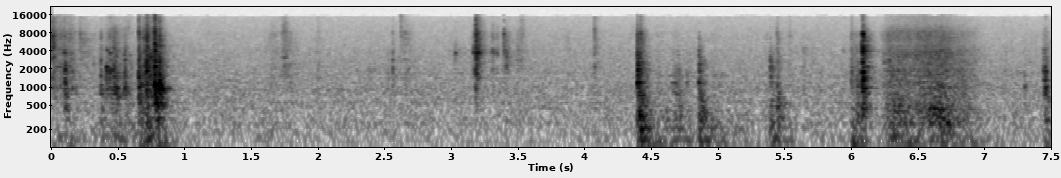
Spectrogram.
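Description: Laptop optical disc drive being slid out of its bay and set down: a few light plastic clicks and knocks, the loudest in the first second, then a short scrape about six seconds in.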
